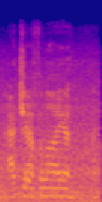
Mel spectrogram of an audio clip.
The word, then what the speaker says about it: Atchafalaya: How do you pronounce it again? Atchafalaya, which means long river in Choctaw Indian.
